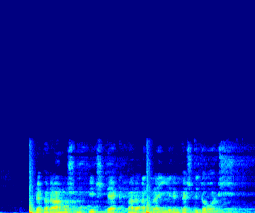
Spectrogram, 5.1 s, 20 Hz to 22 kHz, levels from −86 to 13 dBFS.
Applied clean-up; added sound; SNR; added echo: none; Bass drum; -1 dB; reverberation time 2.0 s.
